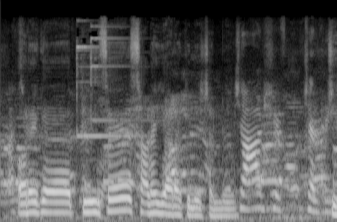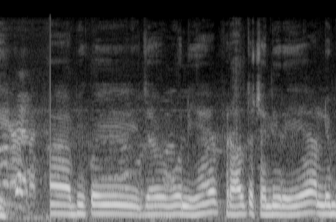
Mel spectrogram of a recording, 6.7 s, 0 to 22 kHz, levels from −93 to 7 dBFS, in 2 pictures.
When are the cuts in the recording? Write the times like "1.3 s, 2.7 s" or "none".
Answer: 3.9 s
